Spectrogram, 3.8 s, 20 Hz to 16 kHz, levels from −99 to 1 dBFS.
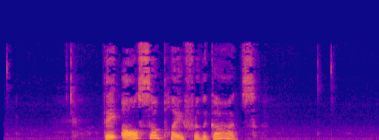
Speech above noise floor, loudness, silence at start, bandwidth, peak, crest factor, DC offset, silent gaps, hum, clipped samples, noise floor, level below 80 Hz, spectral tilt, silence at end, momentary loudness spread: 41 dB; -25 LUFS; 1.05 s; 11.5 kHz; -8 dBFS; 20 dB; under 0.1%; none; none; under 0.1%; -64 dBFS; -72 dBFS; -4.5 dB/octave; 1.25 s; 16 LU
